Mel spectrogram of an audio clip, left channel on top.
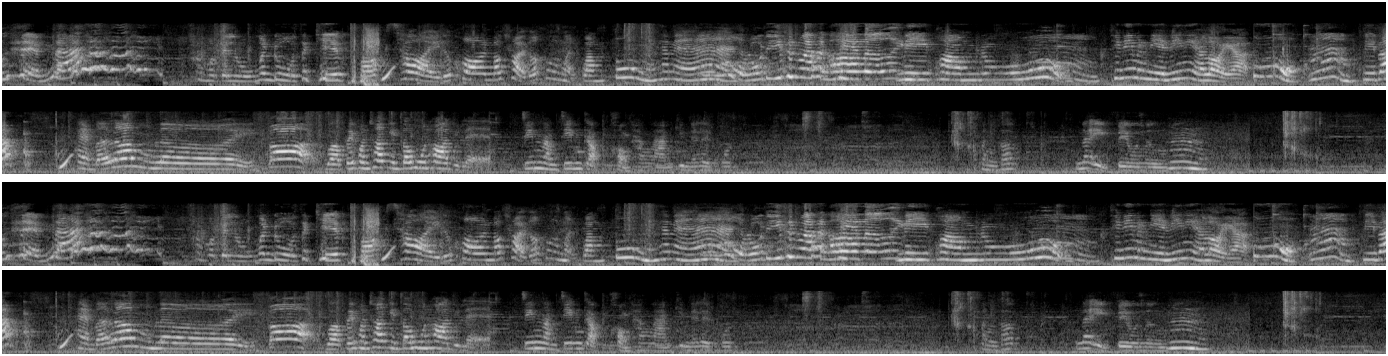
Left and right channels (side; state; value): both; normal; correlation 0.18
